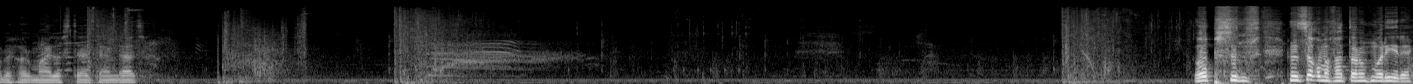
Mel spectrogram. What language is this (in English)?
Italian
